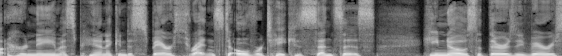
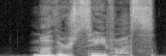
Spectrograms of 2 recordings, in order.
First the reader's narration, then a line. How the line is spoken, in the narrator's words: Asriel whispered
